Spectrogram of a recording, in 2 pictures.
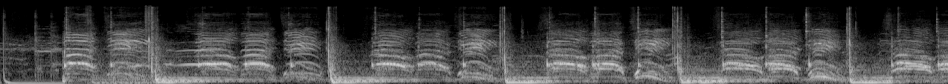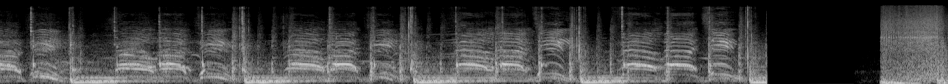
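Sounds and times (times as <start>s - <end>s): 
Spirit soccer fans chanting in stadium at Audi Field: 0.0s - 17.0s.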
